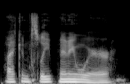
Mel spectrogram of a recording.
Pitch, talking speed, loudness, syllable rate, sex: 120 Hz, 185 wpm, -13 LUFS, 6.5 syllables/s, male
